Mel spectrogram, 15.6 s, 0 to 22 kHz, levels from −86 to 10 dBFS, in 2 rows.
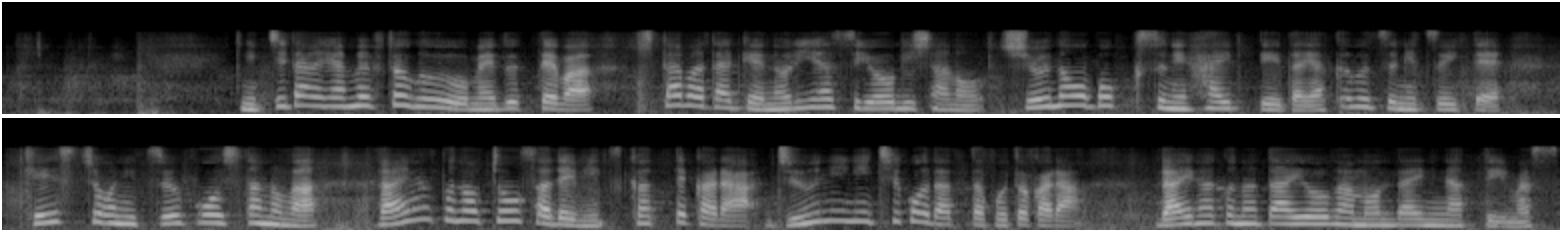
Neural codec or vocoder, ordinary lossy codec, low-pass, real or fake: codec, 16 kHz, 0.7 kbps, FocalCodec; none; 7.2 kHz; fake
